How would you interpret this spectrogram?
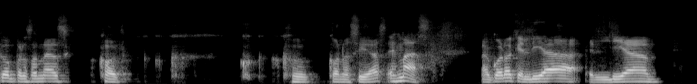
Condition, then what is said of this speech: Stuttering. Pero sí tengo que reconocer que tartamudeo mucho menos de lo que antes tartamudeaba.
